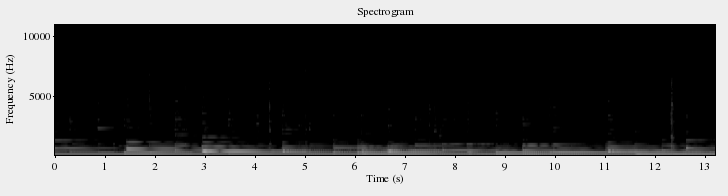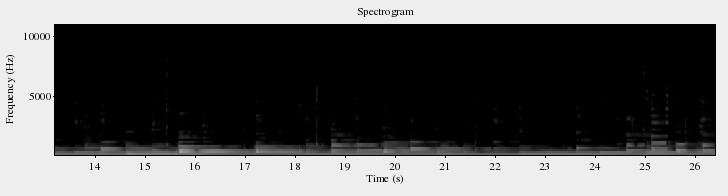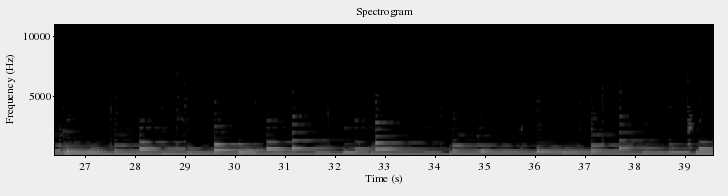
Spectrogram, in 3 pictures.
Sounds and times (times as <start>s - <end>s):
Harp: 0.0s - 39.5s.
